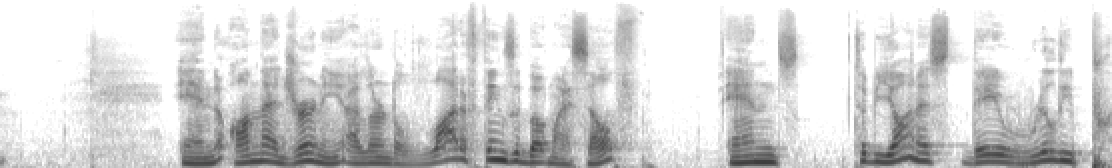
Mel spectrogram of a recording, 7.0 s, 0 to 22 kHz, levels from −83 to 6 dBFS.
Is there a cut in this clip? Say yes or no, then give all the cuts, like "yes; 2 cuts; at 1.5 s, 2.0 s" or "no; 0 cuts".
no; 0 cuts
